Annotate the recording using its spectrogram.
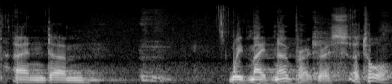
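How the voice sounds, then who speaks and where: The man's voice sits fairly low. Audible room echo and noticeable background noise surround it. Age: 70s. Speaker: novelist. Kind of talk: onstage conversation; reading aloud. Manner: halting, many fillers.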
